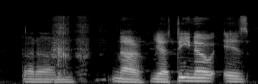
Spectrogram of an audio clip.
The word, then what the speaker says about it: Dino: but nah it's f but um no yes dino is pronounced as d-i-n-o yeah um so i want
